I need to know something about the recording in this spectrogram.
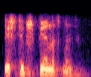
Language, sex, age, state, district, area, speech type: Kashmiri, male, 45-60, Jammu and Kashmir, Shopian, urban, conversation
